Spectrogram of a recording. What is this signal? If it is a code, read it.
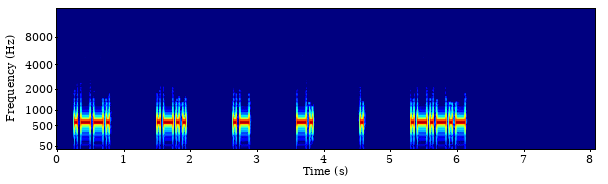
Morse code, heard as a keyed tone, about 25 wpm, spaced as for 10 wpm, 600 Hz. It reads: PLANE.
